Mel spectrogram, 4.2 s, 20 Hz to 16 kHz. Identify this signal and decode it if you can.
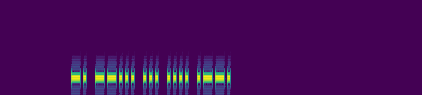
Morse code, heard as a keyed tone, about 40 wpm, 700 Hz. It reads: N7SHP
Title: USA Call Signs - 5 Characters - Repeated 2x - 40wpm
